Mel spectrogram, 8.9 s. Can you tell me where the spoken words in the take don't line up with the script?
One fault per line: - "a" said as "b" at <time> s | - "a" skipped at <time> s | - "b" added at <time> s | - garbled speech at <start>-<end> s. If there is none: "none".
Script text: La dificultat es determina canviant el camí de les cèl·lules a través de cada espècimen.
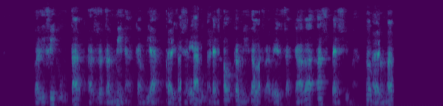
- garbled speech at 3.3-4.5 s
- "les cèl·lules" skipped at 5.2 s
- garbled speech at 7.3-7.9 s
